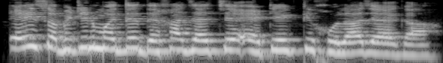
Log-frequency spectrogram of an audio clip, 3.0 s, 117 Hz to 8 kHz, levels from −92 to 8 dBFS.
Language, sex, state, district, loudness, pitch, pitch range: Bengali, female, Assam, Hailakandi, -13 LUFS, 280 Hz, 240-310 Hz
